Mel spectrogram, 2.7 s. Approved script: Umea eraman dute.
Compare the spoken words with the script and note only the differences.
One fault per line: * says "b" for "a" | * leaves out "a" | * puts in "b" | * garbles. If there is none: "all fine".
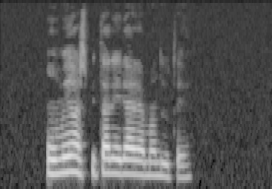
* puts in "ospitalera"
